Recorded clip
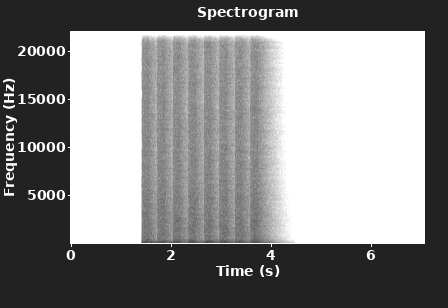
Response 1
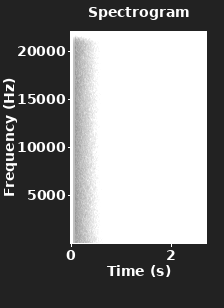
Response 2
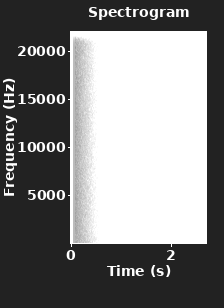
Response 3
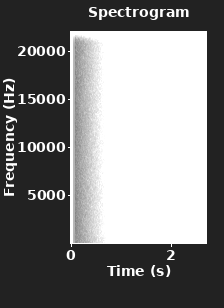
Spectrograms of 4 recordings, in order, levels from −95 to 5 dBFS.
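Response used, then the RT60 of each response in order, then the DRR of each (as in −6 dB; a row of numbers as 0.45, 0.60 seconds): 1; 0.75, 0.75, 0.75 seconds; −0.5, 4.5, −5.0 decibels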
